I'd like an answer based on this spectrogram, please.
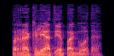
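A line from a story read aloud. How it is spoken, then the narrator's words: Muttering. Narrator (Russian): пробормотал он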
